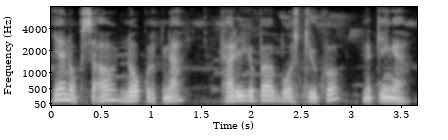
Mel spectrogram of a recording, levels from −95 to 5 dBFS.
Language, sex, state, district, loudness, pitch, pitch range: Garo, male, Meghalaya, West Garo Hills, -18 LUFS, 135 Hz, 120-145 Hz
